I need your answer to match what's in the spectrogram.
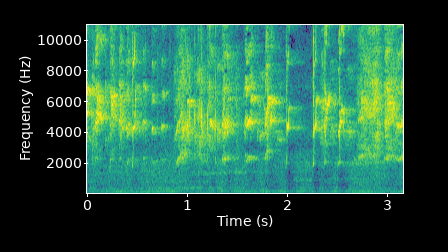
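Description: Lovebirds chirping in dense, overlapping high-pitched twitters and squeaky chatter, with bursts of shrill notes throughout.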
